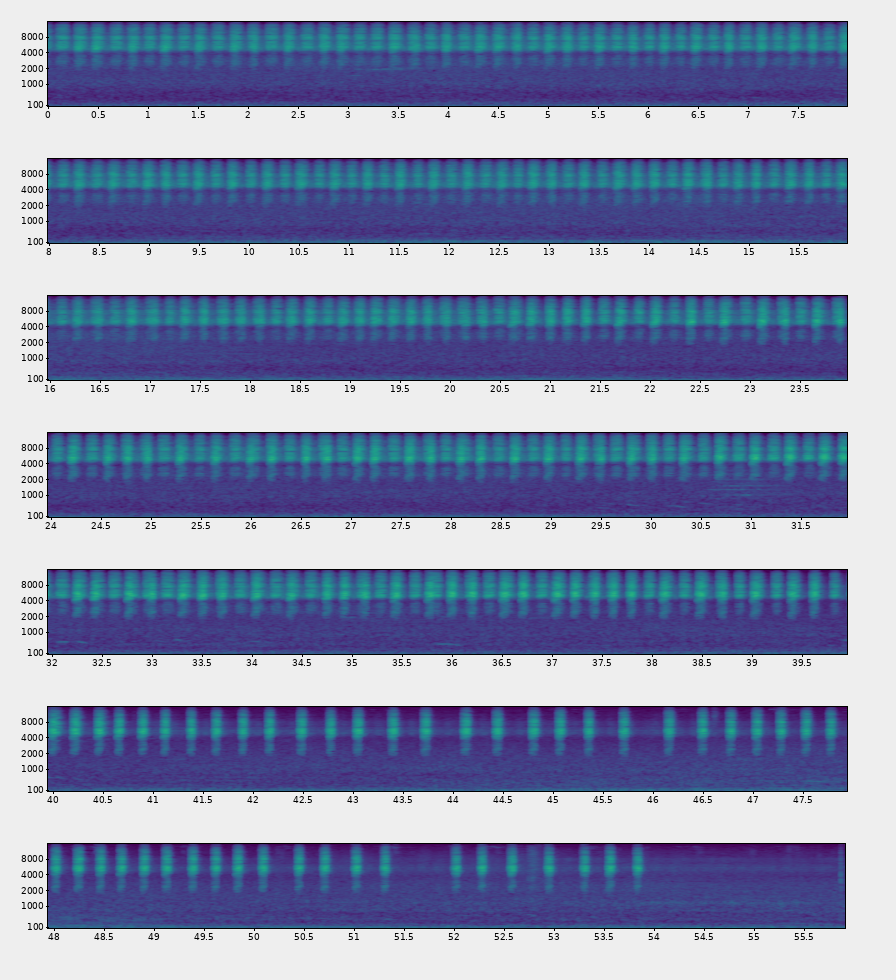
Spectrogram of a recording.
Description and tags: athens cicadas crickets
Some sort of crickets recorded in a tree in Athens.
cicadas, crickets, greece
